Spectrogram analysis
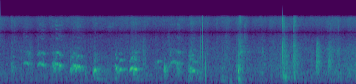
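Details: Six-week-old Saint Bernard puppies whimper in a cluster of short wavering squeals early on, then quieter sounds with a few sharp clicks and knocks.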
